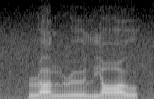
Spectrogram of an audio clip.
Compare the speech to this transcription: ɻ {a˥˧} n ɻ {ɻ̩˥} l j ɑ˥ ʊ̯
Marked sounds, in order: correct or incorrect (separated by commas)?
correct, incorrect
